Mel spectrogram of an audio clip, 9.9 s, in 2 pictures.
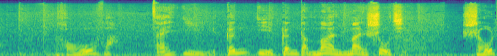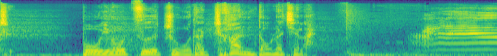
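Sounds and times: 
speech: 0.7s - 5.2s, 5.8s - 8.2s
cat meowing in a washroom: 9.1s - 9.9s.

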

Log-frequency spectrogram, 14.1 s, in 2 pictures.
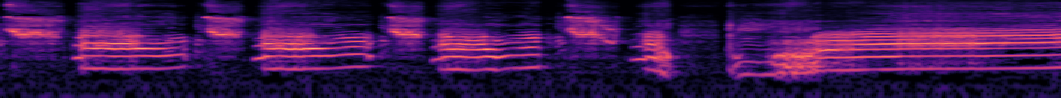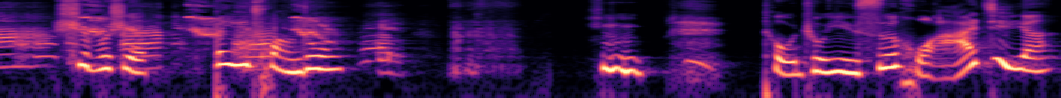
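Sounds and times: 
donkey braying: 0.0s - 10.6s
speech: 7.6s - 9.8s, 12.2s - 14.1s.

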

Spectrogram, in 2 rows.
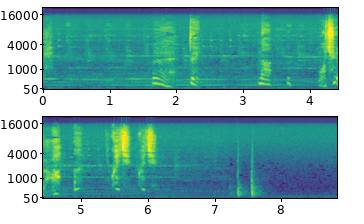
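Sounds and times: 
speech: 1.6s - 2.4s, 3.3s - 4.8s
knocking on a door: 7.3s - 7.7s.

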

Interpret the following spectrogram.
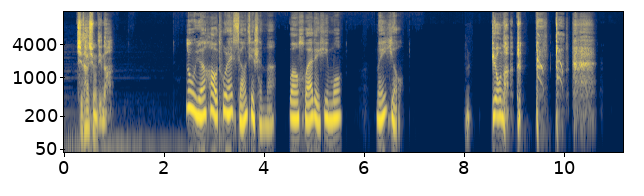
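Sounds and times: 
speech: 0.3s - 1.0s, 2.4s - 5.6s, 6.2s - 6.8s, 8.0s - 10.4s
man coughing: 8.9s - 10.3s.

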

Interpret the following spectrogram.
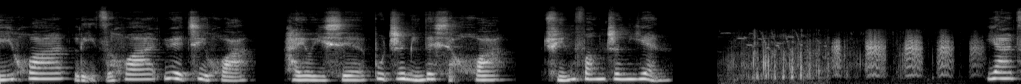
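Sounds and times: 
speech: 0.0s - 6.8s, 9.9s - 10.2s
small birds singing: 7.2s - 9.9s.

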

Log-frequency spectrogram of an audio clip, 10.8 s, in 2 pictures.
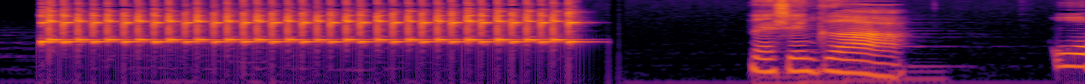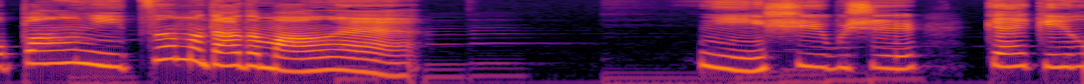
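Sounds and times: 
phone ringing: 0.2s - 3.1s
speech: 3.8s - 4.6s, 5.3s - 7.6s, 8.9s - 10.8s.

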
